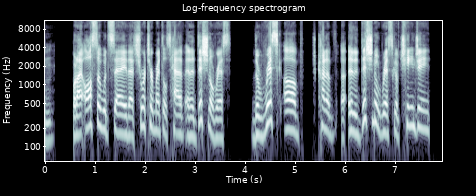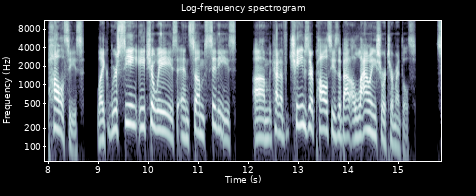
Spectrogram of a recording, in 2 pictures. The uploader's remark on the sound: This was a live class recorded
